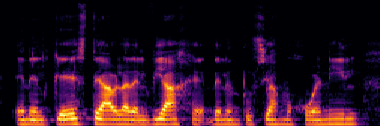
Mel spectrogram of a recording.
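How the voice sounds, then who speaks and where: A plain, everyday voice at a moderate pace. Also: man. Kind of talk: literary essay reading.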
